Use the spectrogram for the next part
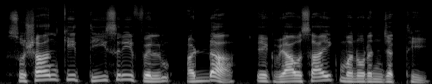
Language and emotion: Hindi, neutral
